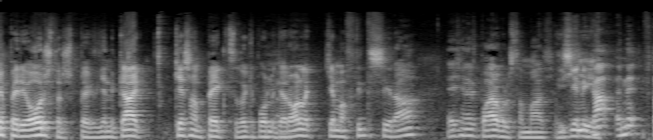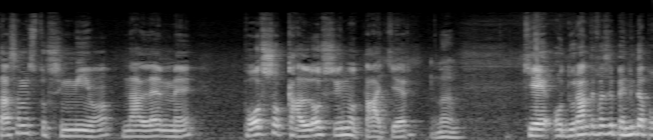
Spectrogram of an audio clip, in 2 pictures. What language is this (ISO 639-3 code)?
ell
